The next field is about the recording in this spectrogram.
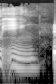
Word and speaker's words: Ng: I believe it's Kim Ng. – Okay. Kim Ng.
